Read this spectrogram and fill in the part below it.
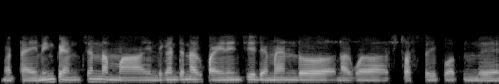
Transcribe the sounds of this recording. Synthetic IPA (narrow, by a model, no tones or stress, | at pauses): maːʈɐjmiŋɡ̚pent͡ʃɐnd̪ɐmːaend̪ukɐɳʈeːnaːkupɐjnuɲt͡ʃiɖimaːɳɖunaːkusʈɾɐst̪ɐjpɔːt̪und̪i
